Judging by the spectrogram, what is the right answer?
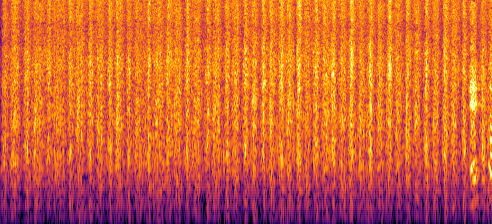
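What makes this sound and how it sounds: A cardboard box of Collon biscuit snacks, bought specifically for shaking, is shaken to see whether the snacks form round lumps. The contents rattle loudly and rapidly inside the box in a dense, bright, clattering stream with almost no low end.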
